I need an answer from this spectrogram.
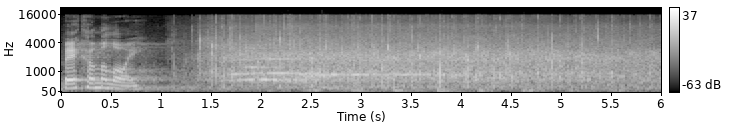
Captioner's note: audience cheering and applauding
